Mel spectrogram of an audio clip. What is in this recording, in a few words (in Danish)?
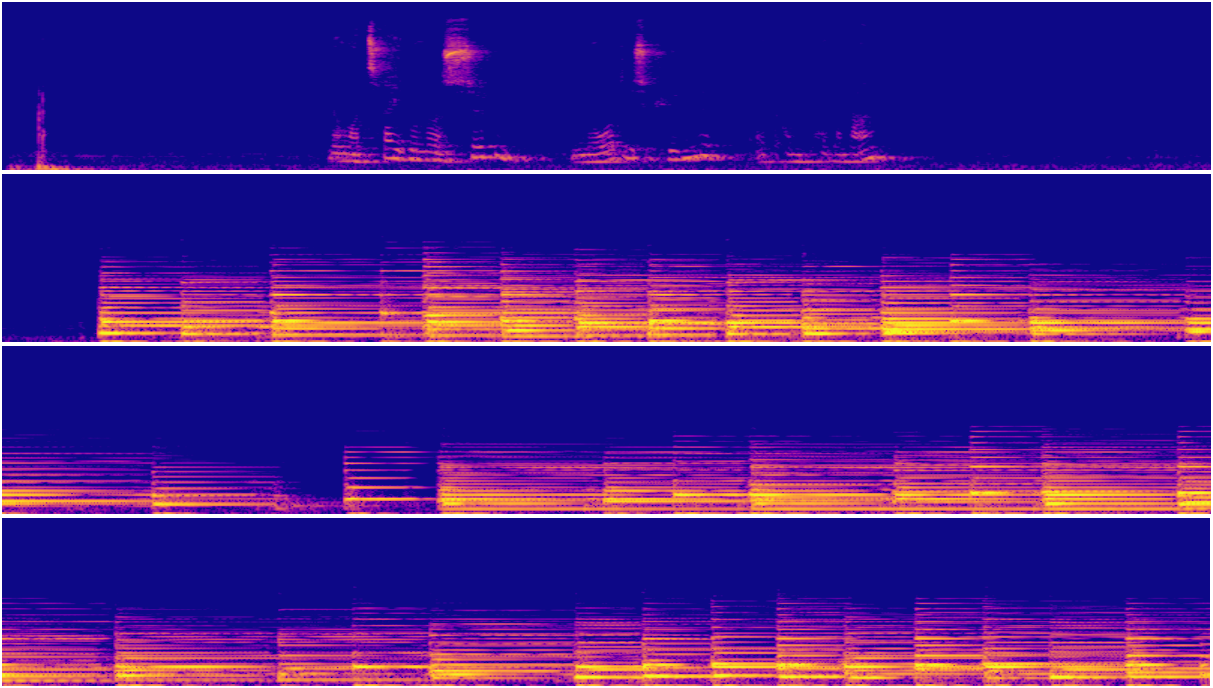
Nordisk Hymne, Akkompagnement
